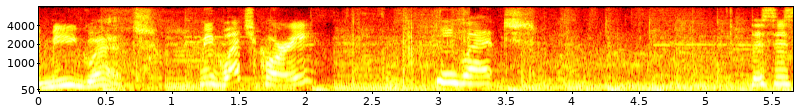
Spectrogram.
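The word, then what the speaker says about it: miigwech: thank you in ojibwe we say me gretch me gwetch cory me witch this is so good this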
